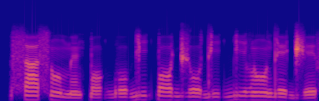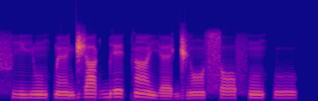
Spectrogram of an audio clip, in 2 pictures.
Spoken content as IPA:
s a˦ s ɔ̃˦˨ m ɛ̃˨ k͡p ɔ˨ ɡ͡b o˧ ɡ i˦ k͡p ɔ˦ d͡ʒ o˦˨ d i˧ ɡ͡b i˦ l ɔ̃˦ d e˦˨ d͡ʒ e˨˦ f i˧ j ũ˧ k͡p ɛ̃˧ d͡ʒ a˦ ɡ͡b e˦ k ã˦˨ j ɛ˨ d͡ʒ ɔ̃˧ s ɔ˦ f ũ˦ k͡p u˦

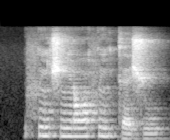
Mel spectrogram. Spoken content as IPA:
f ĩ˦ ʃ ĩ˦ ɾ ɔ̃˦ f ĩ˦ k ɛ˧ ʃ u˧

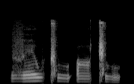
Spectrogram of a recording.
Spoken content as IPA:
v ɛ w ǁ u ʔ ɑ ǁ u

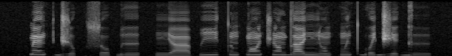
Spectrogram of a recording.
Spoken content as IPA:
k͡p ɛ̃˧ k d͡ʒ o˨ k s o˨ ɓ ɨ˧ | ɲ aː˨ p iː˦ t ũ˧ k͡p ɔ̃˦ t͡ʃ ɔ̃˦ d a˦ ɲ ɔ̃˧ kʷ ĩ˦ t ɡʷ e˦ d͡ʒ e˧ ɡ ɨ˨

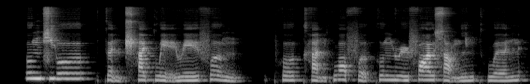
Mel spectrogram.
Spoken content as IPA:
ʊ˥ ŋ ɕ j o˥ ʊ̯ | t̪ ə̰˨˩ n ʈ͡ʂʰ a˦ ɪ̯ t̪ w ḛ˨˩ ɪ̯ ɻ e˧˥ ɪ̯ f ɤ˥˩ ŋ | pʰ o˧˥ ʊ̯ kʰ a̰˨˩ n k w ɔ˥˩ f ɤ̰˨˩ k ʊ˥ ŋ ɻ ɻ̩˧˥ f ɑ˥ ʊ̯ s ɑ̰˨˩ ŋ l i˦ ŋ t̪ʰ w ə˧˥ n

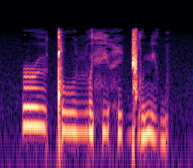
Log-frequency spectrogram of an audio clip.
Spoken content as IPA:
ɹ ʉ˥˩ ǃ uː˧ ʎ o˧ fʲ ɵ˧ h i˧ ɡ͡ǁ u˧˥ mʲ u˩˧˩ b

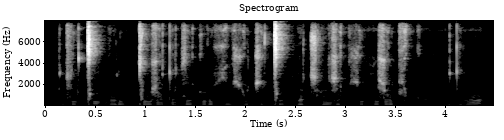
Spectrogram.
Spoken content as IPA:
d͡z u ǀ i ʎ o ɾ u ʎ ǀ u ʐ ɔ t o t͡s e k ɹ o ç i ʃ o d͡ʒ ɨ ǀ e b ʎ ɐ ʈ͡ʂʰ ɐ̃ ʐ ɛ k ʃ ɨ h i ʐ o t͡ɕ o k ɔ h ɔ t o

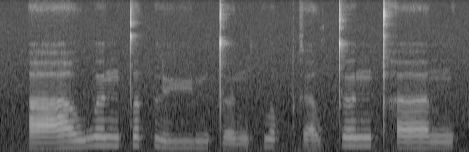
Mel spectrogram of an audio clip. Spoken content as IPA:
aː˨˥ w ɵ˥ n t̪ ɐ˥ t̚ l yː˧ m t̪ ɵ˨ n kʷ ɐ˥ p̚ k ɐ˨ w t̪ ɵ˥ n t̪ʰ ɐ˧ n

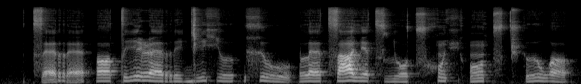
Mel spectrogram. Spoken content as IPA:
t͡s ɛ̰ r ɛ̰ | ʌ t i ɭ ɛ r i ɟ i ç ɯ | xʲ u | l ɛ t͡s a lʲ ɛ t͡s ʎ o t͡s x õ ç ʔ õ t͡s t͡ʃʼ ɯ w ʌ

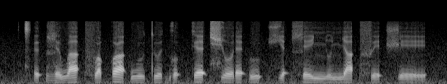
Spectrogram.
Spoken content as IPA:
t͡sʼ ɘ ʔ ɮ ɘ w a ʔ f o qʷ a ʔ w u tʷ ɛ ɡ o ʔ k ɛ ʔ ɕ o ɾ ɛ ʔ u ʔ ç ɛ ʔ ɬ e ɲ o ɲ a ʔ f e ʔ ʃ e

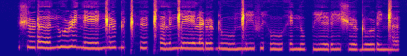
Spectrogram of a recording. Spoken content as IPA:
ʃ ʏː ɽ əː n uː ɭ e n eː ŋ͡ǁ ʏː ɖ ʏ ǁʰ ʏː ǁʰ ə l ʏ ŋ͡ǁ eː l ə ɽ ʏː ɖ uː ŋ͡ǁ iː f i h uː h e n u p iː ɽ iː ʃ ʏː ɖ uː ɽ i ŋ͡ǁ ə

